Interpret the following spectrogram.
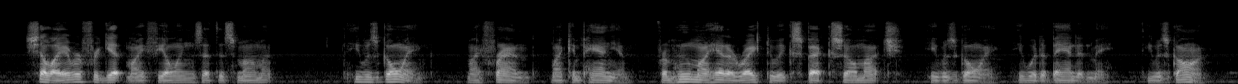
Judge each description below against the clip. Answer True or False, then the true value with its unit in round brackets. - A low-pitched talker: True (95 Hz)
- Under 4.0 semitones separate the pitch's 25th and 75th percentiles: True (2.6 semitones)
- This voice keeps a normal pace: True (155 wpm)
